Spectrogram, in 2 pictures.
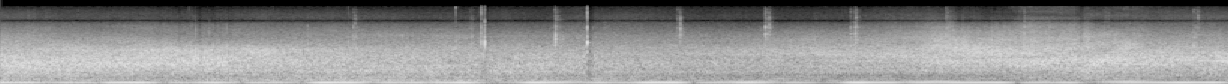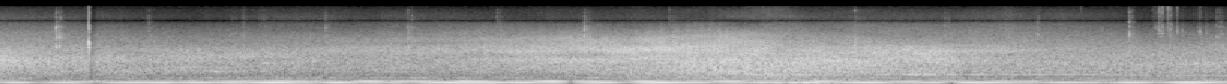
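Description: Small waves of the sea washing onto a sandy beach, the surf swelling and fading slowly, loudest about eight and sixteen seconds in, over a steady low rumble.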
